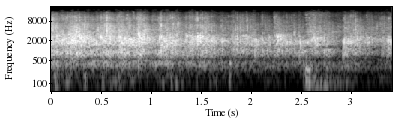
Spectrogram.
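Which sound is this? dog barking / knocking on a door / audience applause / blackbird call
audience applause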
